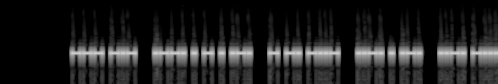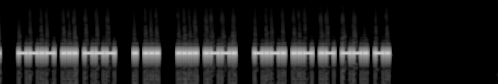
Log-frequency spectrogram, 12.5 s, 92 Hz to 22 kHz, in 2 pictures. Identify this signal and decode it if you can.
Morse code, heard as a keyed tone, about 36 wpm, 700 Hz. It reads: OK PETER TNX FER FB QSO ES HP CUAGN
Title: K1USN SST QSO Practice 35wpm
